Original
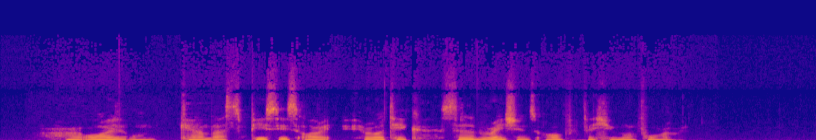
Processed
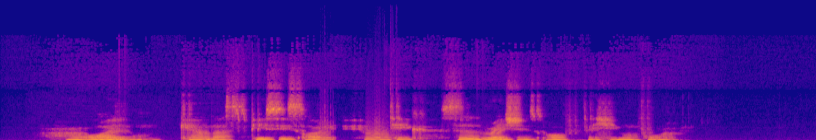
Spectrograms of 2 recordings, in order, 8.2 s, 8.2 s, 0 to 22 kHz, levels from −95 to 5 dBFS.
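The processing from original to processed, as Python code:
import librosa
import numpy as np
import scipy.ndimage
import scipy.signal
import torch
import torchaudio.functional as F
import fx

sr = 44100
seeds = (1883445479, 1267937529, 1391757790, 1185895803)

y = fx.room_early_taps(x, sr, ms=(58, 76), db=(-3.5, -13.0))
y = fx.overload_stage(y, sr, gain_db=28.0, at=(3.19, 3.97))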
